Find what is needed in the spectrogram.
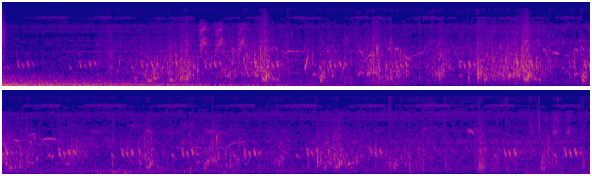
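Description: Many short, scattered animal calls, a few each second, over quiet outdoor ambience, with a low hum that fades out in the first few seconds.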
